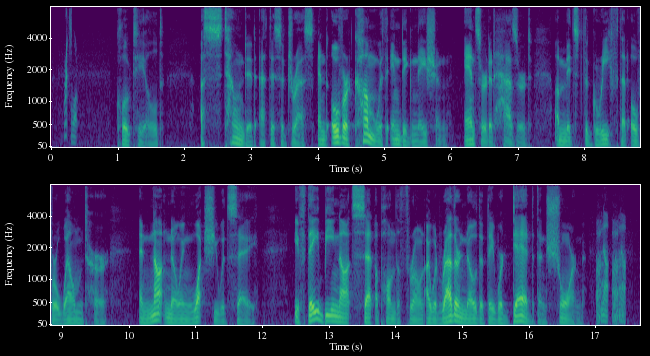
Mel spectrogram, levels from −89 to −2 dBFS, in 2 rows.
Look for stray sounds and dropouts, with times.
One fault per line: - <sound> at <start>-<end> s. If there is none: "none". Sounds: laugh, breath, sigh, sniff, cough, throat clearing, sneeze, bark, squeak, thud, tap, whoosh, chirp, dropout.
- chirp at 0.2-0.4 s
- laugh at 17.0-17.5 s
